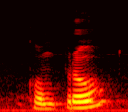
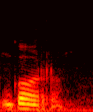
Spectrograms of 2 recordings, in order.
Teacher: Bueno, definiendo la primera vocal sería una fricativa velar sorda. La K sería una oclusiva velar sorda y la G sería una oclusiva velar sonora.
